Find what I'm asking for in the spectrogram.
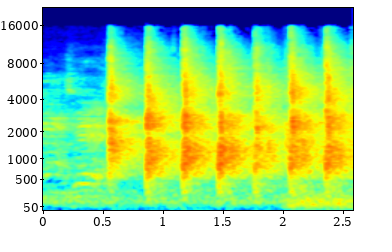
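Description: A person claps their hands about seven times in a steady, even rhythm. The sharp, crisp claps begin after a brief quiet moment and keep a consistent loudness throughout.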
